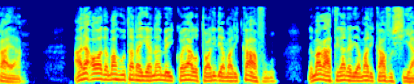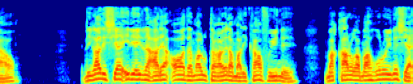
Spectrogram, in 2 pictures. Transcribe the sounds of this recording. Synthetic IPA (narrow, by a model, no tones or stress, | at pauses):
aja̰ | aɾeaʔɔðɛmahutanaɣianameikɔjaɣotwaɾiɾiamaɾikafu | nemaɣatiɣanɛɾiamaɾikafuɕiaɔ | ðiɣaɾiɕjaiɾaiɾenaːɾeaʔɔðɛmaɾutaɣaweɾamaɾikafuine | makaɾoɣamahɣoɾoineɕja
